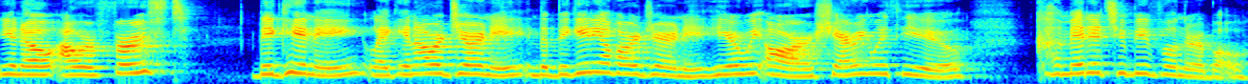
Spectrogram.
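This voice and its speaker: In a room with audible echo, a woman projects a raised, high-pitched voice with a bright, sharp tone, ordinary pitch variation and a moderate pace. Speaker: podcast co-host, life coach. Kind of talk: casual chat.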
